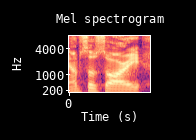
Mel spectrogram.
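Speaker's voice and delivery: normal talking voice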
